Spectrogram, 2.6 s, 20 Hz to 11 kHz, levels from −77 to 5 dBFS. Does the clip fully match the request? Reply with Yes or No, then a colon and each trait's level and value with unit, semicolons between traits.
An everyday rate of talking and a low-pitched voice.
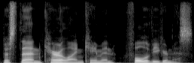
No: fast, 210 wpm; low, 110 Hz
